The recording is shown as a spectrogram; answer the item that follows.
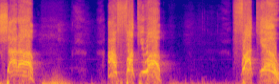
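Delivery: hoarse yell forced out, very loud and high. Sleepy, with their voice gone, showing what it sounds like trying to yell, hoarse. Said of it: "My voice is gone. You want to hear me try to yell?".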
